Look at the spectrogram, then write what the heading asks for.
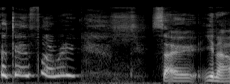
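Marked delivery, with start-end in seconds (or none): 0.0-0.7 very high squeaky apology; mock-weepy squeak; retold tearful apology. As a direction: imitate apologizing through tears. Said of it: "like, I'm crying".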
